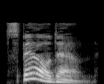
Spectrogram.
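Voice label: "spelldown", English, British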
